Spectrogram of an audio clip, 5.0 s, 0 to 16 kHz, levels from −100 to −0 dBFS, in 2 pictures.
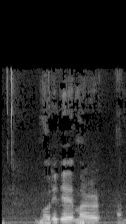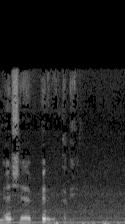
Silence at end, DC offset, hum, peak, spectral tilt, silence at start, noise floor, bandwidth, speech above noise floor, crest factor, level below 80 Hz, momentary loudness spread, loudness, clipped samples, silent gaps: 0.15 s; under 0.1%; none; -8 dBFS; -6 dB/octave; 0.05 s; -51 dBFS; 11.5 kHz; 25 dB; 20 dB; -48 dBFS; 22 LU; -27 LUFS; under 0.1%; none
